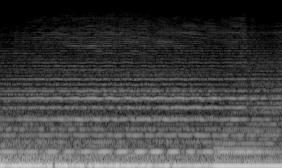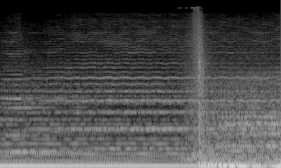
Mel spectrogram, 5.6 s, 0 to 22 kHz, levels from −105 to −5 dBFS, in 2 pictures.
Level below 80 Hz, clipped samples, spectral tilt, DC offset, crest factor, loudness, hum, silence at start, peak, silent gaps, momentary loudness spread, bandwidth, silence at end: -32 dBFS; under 0.1%; -7 dB/octave; under 0.1%; 12 dB; -34 LUFS; none; 0 s; -18 dBFS; none; 6 LU; 9.8 kHz; 0 s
